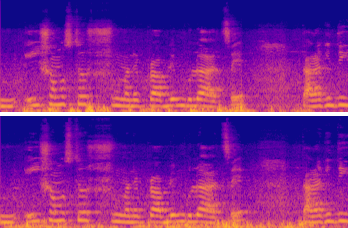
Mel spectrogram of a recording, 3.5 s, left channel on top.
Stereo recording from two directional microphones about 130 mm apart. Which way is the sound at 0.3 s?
5° left (ahead or behind).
